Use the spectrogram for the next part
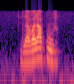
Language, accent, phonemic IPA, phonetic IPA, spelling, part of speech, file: Armenian, Eastern Armenian, /d͡zɑvɑɾɑˈpuɾ/, [d͡zɑvɑɾɑpúɾ], ձավարապուր, noun, Hy-ձավարապուր.ogg
- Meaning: a soup made of hulled wheat, potatoes, tomato puree; egg yolks diluted with water are stirred into the soup before serving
